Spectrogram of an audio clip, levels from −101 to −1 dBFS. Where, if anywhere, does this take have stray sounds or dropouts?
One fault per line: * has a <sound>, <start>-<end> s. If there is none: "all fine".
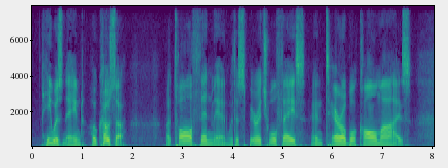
all fine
